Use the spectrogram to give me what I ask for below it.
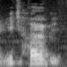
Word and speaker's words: GitHub: Aí ele falou, tá, é GitHub. Falei, putz, cara, sério? Toda vez que eu vejo um H, eu pronunciava desse jeito.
